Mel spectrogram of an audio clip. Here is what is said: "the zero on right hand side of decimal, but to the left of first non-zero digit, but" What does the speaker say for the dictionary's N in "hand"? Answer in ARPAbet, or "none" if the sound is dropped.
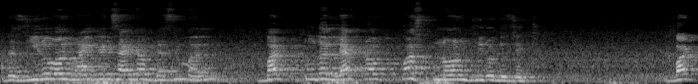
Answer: none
